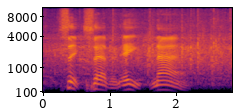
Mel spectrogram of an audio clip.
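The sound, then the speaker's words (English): An audience in church claps in a loose, scattered patter, a steady wash of hand claps running under loud, sing-song voices that rise and fall over it. “3 hand claps. Maybe 5 in church again.”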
